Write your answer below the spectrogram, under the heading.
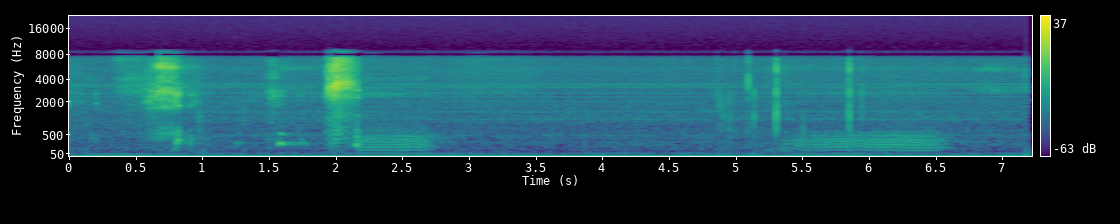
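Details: French bulldog snoring heavily while asleep: brief snorting sniffs early on, then two spaced, low buzzing snores with a rattly tone, separated by quiet breathing and faint clicks.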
